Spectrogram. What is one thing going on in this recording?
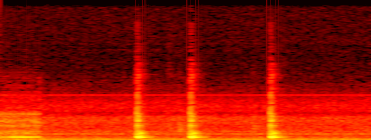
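Menu selections beep in short blips.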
